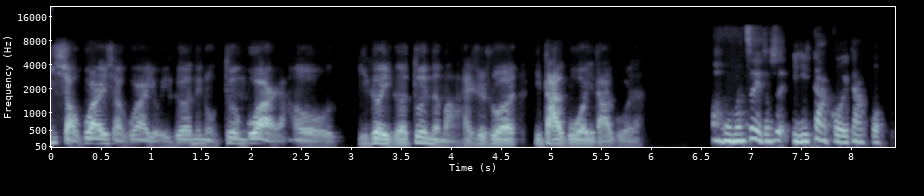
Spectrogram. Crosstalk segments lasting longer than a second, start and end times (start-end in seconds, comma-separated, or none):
none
